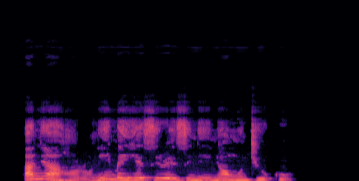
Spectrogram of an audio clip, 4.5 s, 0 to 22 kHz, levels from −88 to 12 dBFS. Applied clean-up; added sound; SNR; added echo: none; none; none; none.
